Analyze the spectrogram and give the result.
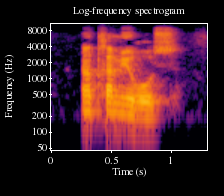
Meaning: inner city, within the city's walls
- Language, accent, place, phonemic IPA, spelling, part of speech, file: French, France, Lyon, /ɛ̃.tʁa.my.ʁɔs/, intra-muros, adjective, LL-Q150 (fra)-intra-muros.wav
